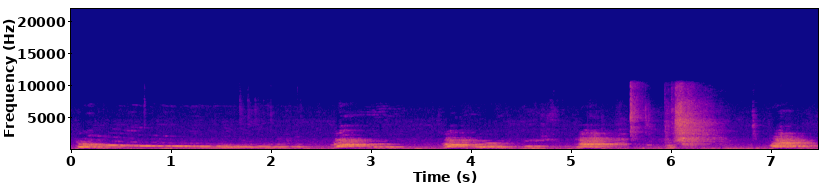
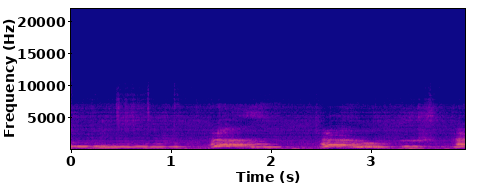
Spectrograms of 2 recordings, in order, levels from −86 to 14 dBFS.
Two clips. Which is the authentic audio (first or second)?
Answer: first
